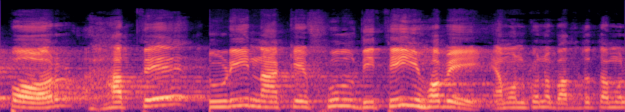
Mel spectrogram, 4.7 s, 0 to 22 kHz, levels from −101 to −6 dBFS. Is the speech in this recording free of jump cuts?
yes; 0 cuts

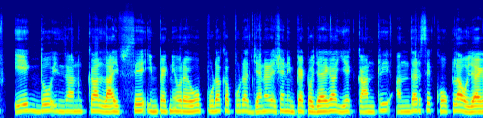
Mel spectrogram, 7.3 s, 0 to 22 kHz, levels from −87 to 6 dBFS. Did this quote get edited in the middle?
no; 0 cuts

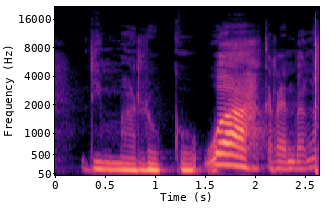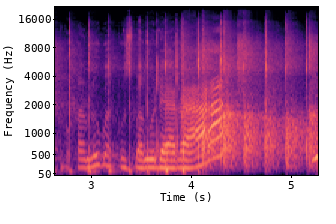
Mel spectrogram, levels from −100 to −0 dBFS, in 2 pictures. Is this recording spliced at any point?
no; 0 cuts

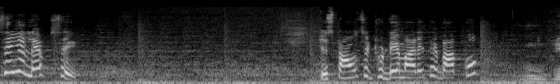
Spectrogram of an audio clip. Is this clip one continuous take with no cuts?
yes; 0 cuts

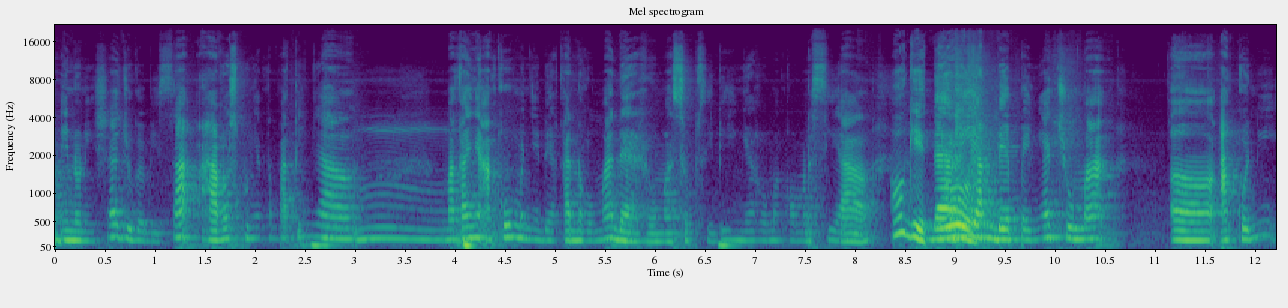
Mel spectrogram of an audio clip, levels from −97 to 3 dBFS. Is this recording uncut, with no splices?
no; 1 cut; at 10.9 s

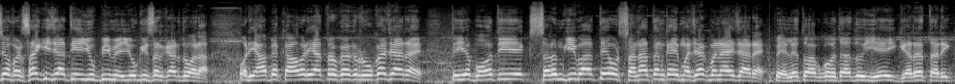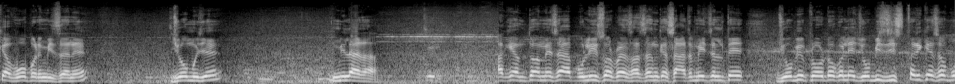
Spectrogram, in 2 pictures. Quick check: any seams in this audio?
yes; 2 cuts; at 7.7 s, 14.5 s

